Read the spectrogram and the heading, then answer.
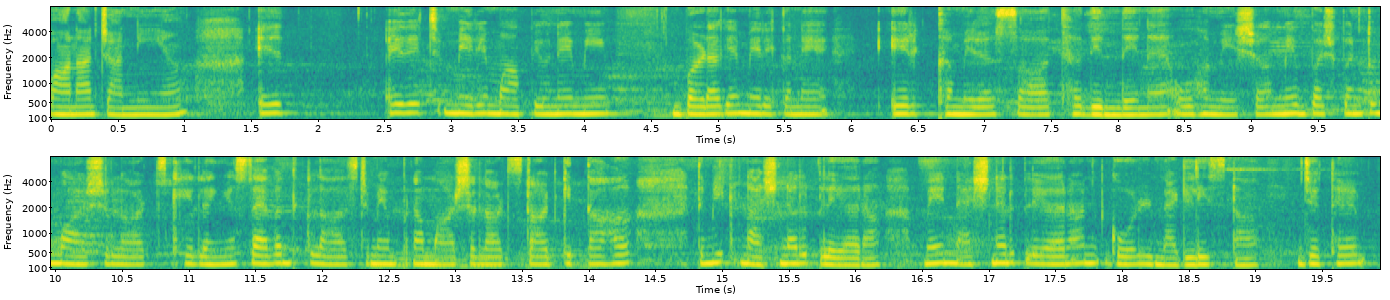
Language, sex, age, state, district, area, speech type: Dogri, female, 18-30, Jammu and Kashmir, Jammu, rural, spontaneous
